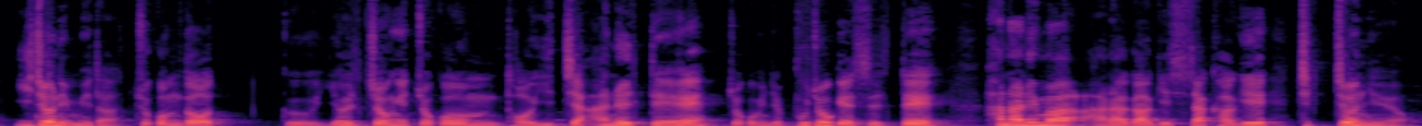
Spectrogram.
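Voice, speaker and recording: A man's voice: high voice, darkish tone. A man in his thirties preaching a sermon, telling a personal story and acting out what others said. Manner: storytelling, acts out quoted voices with laughs. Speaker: pastor.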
